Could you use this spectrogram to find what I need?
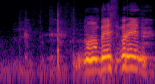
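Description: A young boy asks a question in a friendly voice.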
